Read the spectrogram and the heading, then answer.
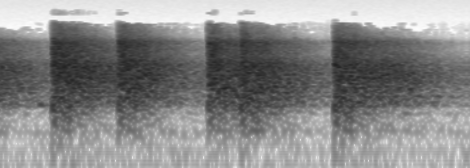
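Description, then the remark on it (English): Five loud, sharp revolver gunshots fired by a Mountie at a charging bull moose, in an uneven quick sequence, each a hard crack followed by a ringing decay, with no voices. “Preston quickly drew his gun, and as the bull moose turned aside with lowered antlers to lunge at King, the Mountie's gun barked.”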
